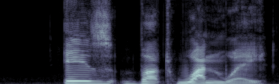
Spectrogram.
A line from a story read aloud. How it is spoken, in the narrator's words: snapped Charon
